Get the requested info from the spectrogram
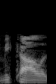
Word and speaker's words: Michal: I need Michal, however you want to say her name. Michal is the Hebrew pronunciation.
